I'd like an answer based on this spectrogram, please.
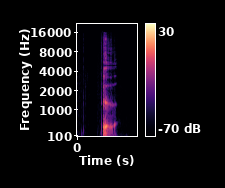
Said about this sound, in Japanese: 面白い音だねパパはこの音どうやって出してるの今日はとても暑かったから家に帰ってきてすぐソーダを一気に飲んだからかなそれからゲップが止まらなくて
